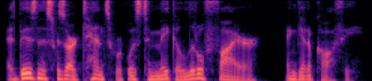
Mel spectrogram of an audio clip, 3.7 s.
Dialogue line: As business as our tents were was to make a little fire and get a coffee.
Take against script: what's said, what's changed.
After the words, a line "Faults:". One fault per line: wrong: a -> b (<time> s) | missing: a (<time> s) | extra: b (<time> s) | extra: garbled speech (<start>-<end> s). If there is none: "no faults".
As business as our tents were was to make a little fire and get a coffee.
Faults:
no faults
